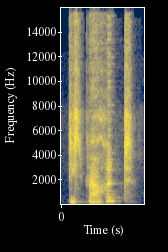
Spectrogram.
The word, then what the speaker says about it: disparut: la petite porte l'ouvrir disparut. La petite porte était restée ouverte et toutes les jeux éteint sur cette petite porte réar. Alors, on prononce pas le t, hein. Disparu. Réapparu.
